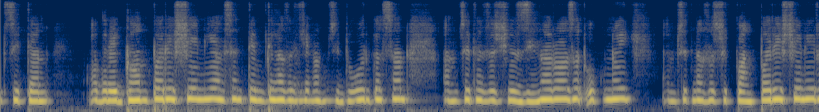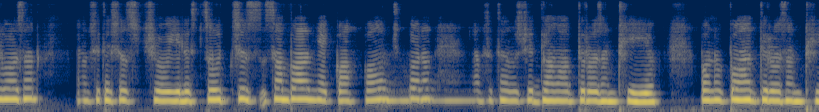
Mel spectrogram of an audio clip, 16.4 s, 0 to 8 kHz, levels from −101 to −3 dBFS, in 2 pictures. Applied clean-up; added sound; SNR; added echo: neural mask model DeepFilterNet 3.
